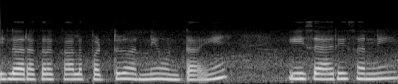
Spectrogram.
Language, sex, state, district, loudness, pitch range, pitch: Telugu, female, Andhra Pradesh, Guntur, -15 LUFS, 240-260 Hz, 245 Hz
